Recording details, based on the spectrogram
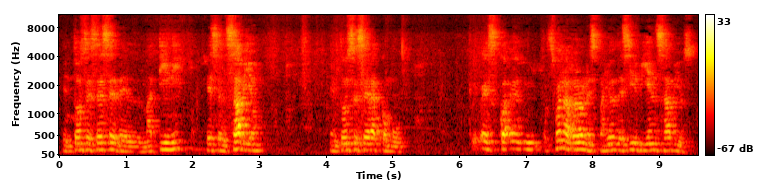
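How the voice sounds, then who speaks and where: A man's voice: a little high, takes it slowly, darkish tone. A man with a Mexican Spanish accent teaching a Nahuatl class, patiently explaining and checking in with his students. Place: school classroom. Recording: echoey classroom, distant mic, faint noise.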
